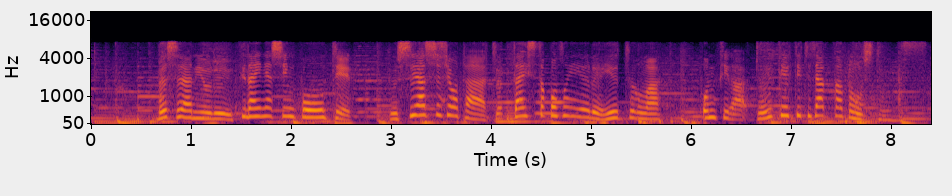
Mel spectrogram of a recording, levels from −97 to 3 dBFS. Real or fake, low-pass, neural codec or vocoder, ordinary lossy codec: fake; 7.2 kHz; codec, 16 kHz, 0.5 kbps, X-Codec, HuBERT features, trained on balanced general audio; none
